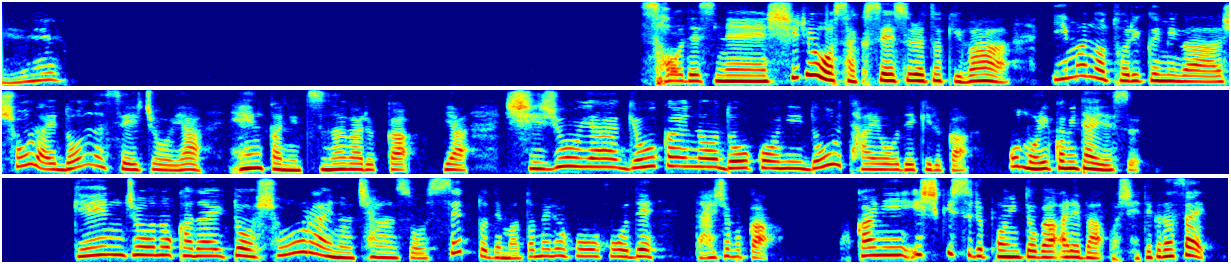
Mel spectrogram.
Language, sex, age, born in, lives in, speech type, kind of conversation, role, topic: Japanese, female, 55-59, United States, United States, read, expert-assistant, asker, 戦略的思考力を高めるために日常的にできるトレーニング方法や習慣にはどんなものがありますか？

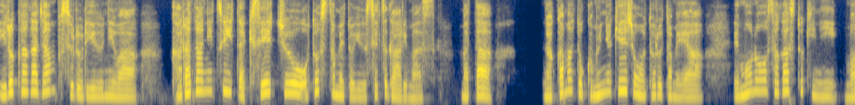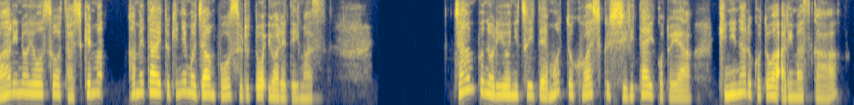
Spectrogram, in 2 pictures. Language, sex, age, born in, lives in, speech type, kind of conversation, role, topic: Japanese, female, 55-59, Japan, United States, read, expert-assistant, expert, なぜイルカはジャンプするのか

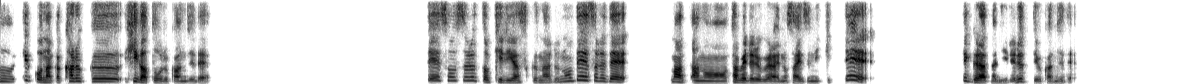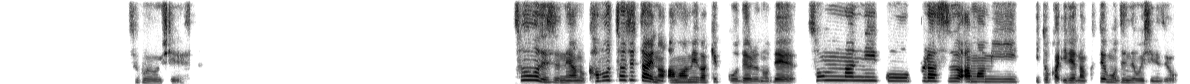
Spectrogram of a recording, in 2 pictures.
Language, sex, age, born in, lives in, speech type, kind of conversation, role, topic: Japanese, female, 30-34, Japan, Japan, conversation, podcast, guest, 毎日の食事で大切にしていることは何ですか？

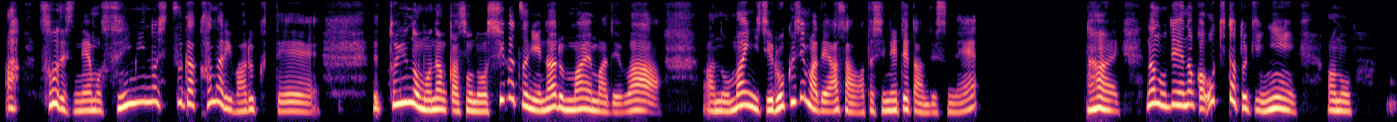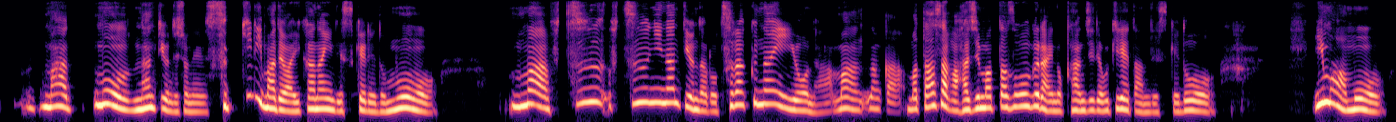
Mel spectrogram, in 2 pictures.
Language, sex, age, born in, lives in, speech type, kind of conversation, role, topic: Japanese, female, 50-54, Japan, Japan, conversation, advice, user, 睡眠の質を改善して朝すっきり起きる方法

